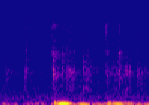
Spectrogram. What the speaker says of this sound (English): we can start typing in our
